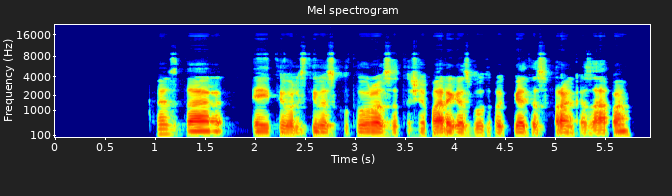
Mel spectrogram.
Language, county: Lithuanian, Kaunas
